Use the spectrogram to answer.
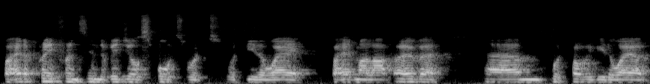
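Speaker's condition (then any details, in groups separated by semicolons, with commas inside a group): No condition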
